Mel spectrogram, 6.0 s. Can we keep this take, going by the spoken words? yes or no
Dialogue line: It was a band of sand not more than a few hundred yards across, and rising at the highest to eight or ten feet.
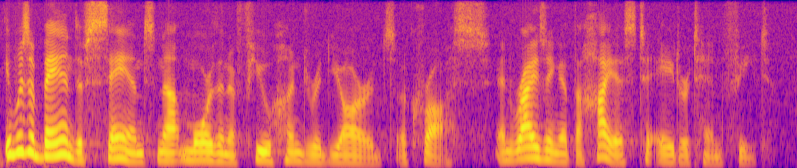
yes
